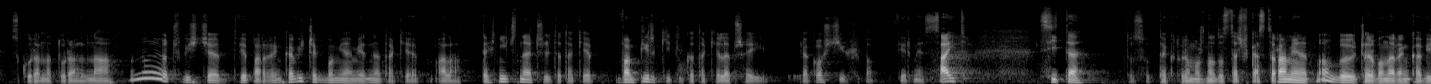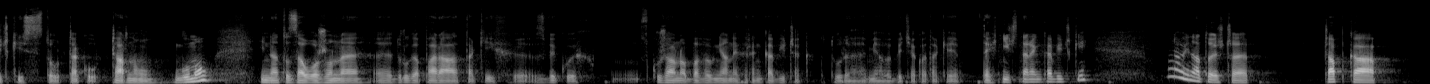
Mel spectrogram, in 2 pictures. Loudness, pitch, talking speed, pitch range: -29 LUFS, 90 Hz, 140 wpm, 85-105 Hz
